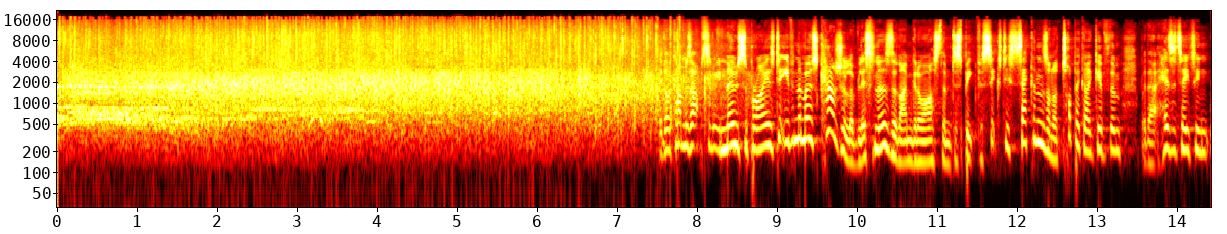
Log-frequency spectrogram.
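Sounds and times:
studio audience whooping: 0.0 - 7.8
studio audience clapping: 0.0 - 9.0
speech: 7.5 - 14.4.

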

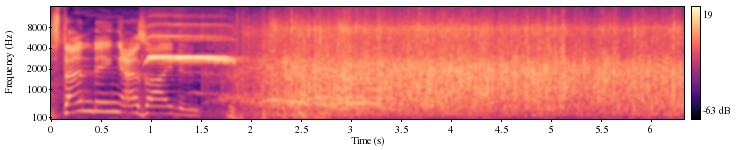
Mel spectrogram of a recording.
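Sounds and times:
speech: 0.0 - 2.8
room full of people applauding: 1.5 - 6.3.

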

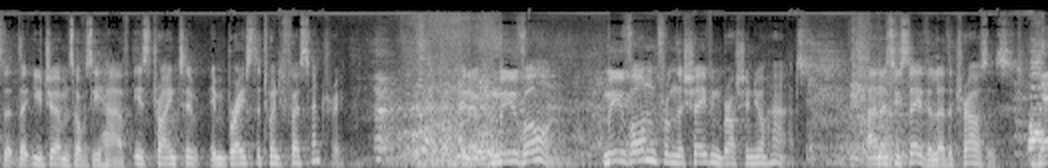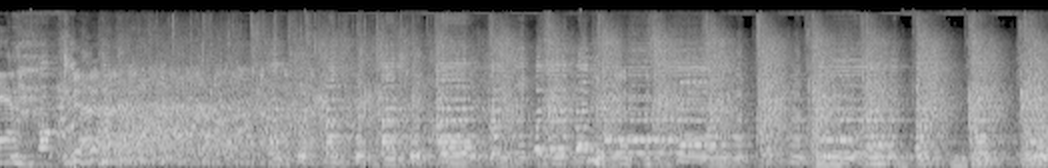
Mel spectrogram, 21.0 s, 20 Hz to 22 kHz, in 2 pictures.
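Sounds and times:
speech: 0.0 - 3.8, 4.4 - 12.3, 13.2 - 14.4, 16.2 - 18.1
laughter: 3.7 - 6.1, 10.1 - 14.0, 16.3 - 17.2
scattered audience clapping: 11.7 - 20.9.

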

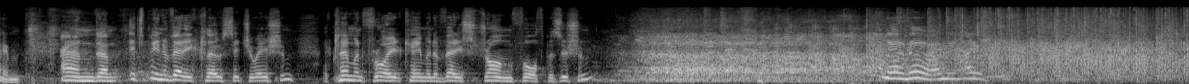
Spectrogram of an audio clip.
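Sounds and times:
speech: 0.0 - 7.0, 8.8 - 10.0
audience chuckles: 6.2 - 9.0
studio audience applause: 7.1 - 11.8.

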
